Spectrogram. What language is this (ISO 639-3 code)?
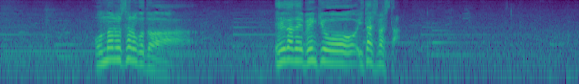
jpn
